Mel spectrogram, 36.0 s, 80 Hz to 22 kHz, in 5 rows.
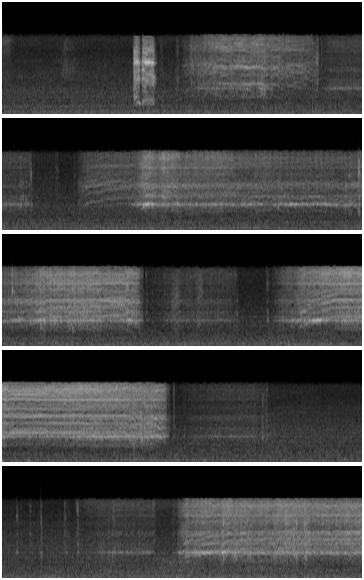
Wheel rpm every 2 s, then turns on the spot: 0, 0, 20, 20, 10, 90, 70, 110, 90, 20, 120, 160, 60, 10, 0, 20, 100, 160.
4-8 16-18 24-28 30-32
